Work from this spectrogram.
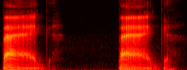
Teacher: Now, in English, the sound of the final consonant of a syllable or a word is heard slightly. So in the word bag, the final consonant G sound is heard slightly when we say this word.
